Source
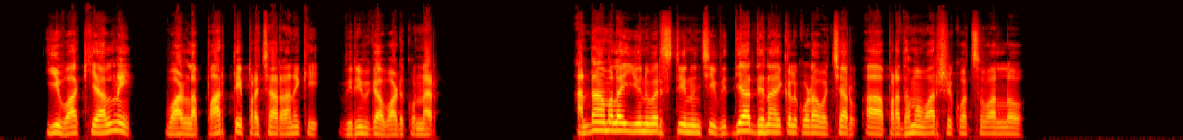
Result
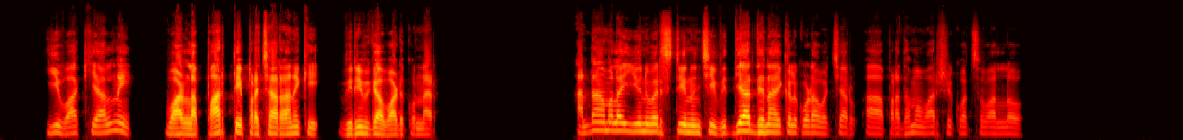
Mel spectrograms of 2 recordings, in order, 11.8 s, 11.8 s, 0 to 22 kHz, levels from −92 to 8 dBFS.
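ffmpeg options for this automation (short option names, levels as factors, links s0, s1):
-af "volume=2.37,afade=t=in:st=1.14:d=0.82:silence=0.334965,afade=t=out:st=3.73:d=0.5:silence=0.316228,afade=t=in:st=5.96:d=1.03:silence=0.421697,afade=t=out:st=7.56:d=0.8:silence=0.237137"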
